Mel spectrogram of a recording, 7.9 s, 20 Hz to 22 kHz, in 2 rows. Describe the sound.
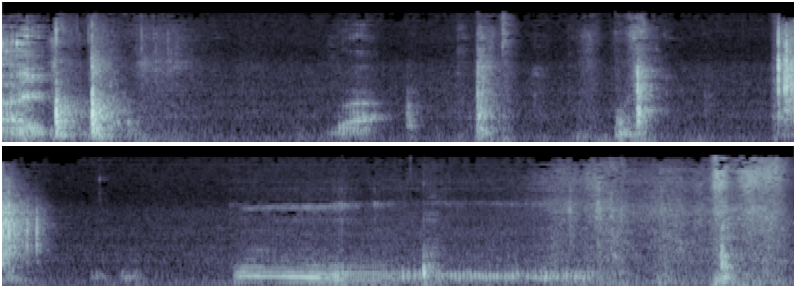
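Dice rolled for a bluff check in a Cthulhu D20 tabletop role-playing game: a quick cluster of sharp clicks, then scattered lighter taps, before a voice starts talking.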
